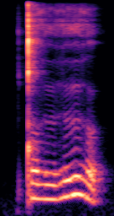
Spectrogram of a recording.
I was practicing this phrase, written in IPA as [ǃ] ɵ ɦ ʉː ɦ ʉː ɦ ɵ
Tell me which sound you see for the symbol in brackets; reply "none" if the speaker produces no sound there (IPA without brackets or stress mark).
ǃ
